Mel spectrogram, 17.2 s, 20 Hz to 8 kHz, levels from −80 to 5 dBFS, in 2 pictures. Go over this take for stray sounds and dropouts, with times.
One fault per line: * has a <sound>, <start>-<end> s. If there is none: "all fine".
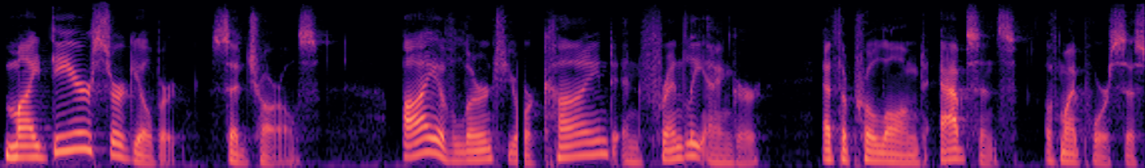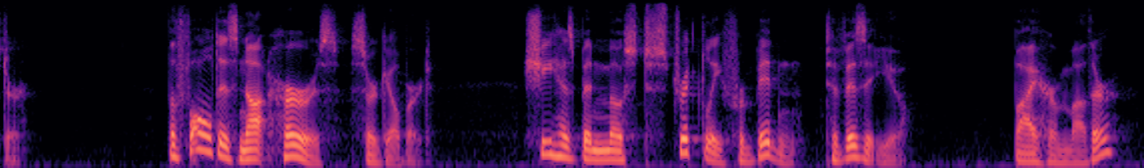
* has a dropout, 3.9-3.9 s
